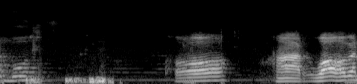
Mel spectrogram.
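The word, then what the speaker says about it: خواهر: খহার বোন, খ হার ওয়া হবে না ওটা? ওয়া উচ্চারণ হবে না তো, বললাম না খহারের তো অ উচ্চারণ হবে না, লেখায় আসবে কিন্তু উচ্চারণ হবে না, হুম।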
